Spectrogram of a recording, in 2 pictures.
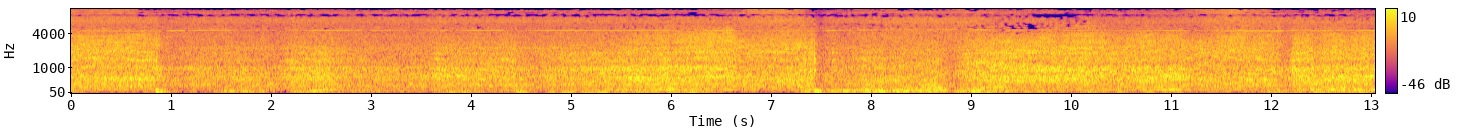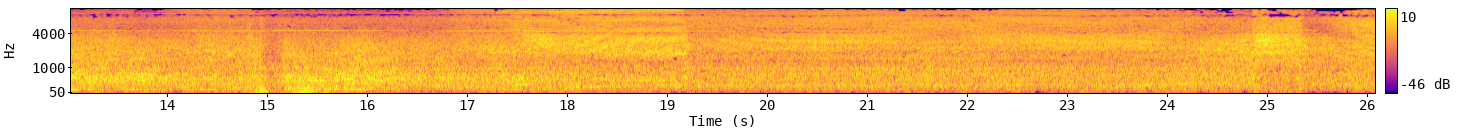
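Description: Canister vacuum cleaner running steadily, its floor nozzle pushed back and forth over carpet.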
